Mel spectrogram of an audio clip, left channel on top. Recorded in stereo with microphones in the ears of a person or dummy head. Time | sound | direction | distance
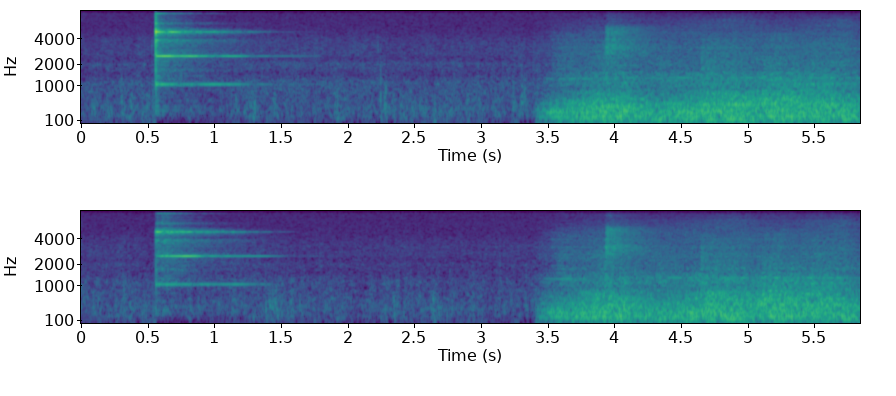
0.6 | a bell | 80° left | 1.3 m
3.4 | snoring | 15° right (ahead or behind) | 4 m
